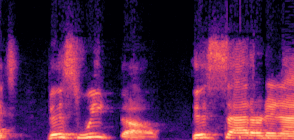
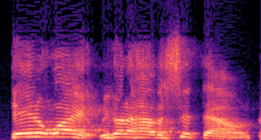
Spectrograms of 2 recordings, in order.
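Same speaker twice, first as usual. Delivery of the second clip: high, raised imitation of a fighter's speech; higher-pitched retold demand; mock call-out; 6 semitones higher than usual. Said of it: "in his speech, Don, he goes".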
